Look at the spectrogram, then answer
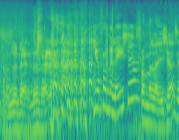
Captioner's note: laughs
